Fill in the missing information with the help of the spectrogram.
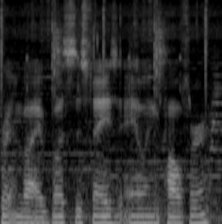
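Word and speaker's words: Eoin: Sixth book written by what's his face, Eowyn Colfer. I think his name's actually just pronounced Ian. It's spelled way differently.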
